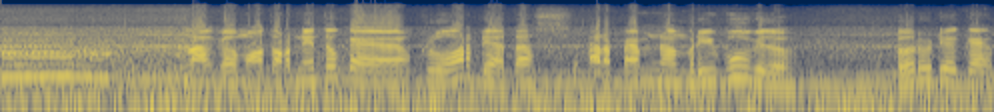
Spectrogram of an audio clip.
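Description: A motorcycle engine revs sharply up and down again and again.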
